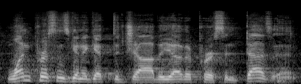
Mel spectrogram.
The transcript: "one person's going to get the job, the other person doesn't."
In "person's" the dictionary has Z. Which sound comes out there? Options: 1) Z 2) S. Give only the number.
1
